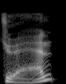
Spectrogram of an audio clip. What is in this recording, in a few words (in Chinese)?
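"卷", Chinese; HSK6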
